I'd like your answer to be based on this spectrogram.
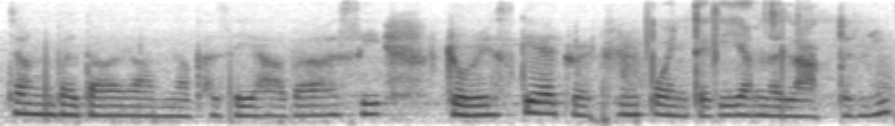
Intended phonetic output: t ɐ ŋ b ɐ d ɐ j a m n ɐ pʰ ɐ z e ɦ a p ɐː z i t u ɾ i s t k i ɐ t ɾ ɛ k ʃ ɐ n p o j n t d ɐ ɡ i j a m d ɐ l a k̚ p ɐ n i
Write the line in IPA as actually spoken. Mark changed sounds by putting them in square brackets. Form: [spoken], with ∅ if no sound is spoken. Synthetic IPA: [t͡ʃ] ɐ ŋ b ɐ d ɐ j a m n ɐ pʰ ɐ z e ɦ a [b] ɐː [s] i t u ɾ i s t k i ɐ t ɾ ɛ k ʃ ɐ n p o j n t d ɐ ɡ i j a m [n] ɐ l a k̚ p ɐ n i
